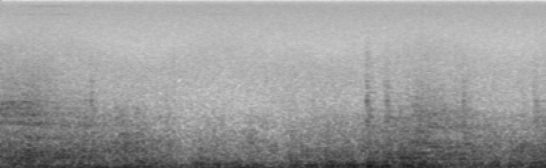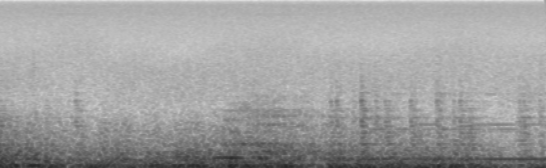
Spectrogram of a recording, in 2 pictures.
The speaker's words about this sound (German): Lieben Sie den Regen, Senorita?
